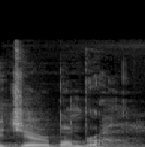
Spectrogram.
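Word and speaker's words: Jerrabomberra: We built a house down in Jerobombra, which is Jerobombra is just outside of Canberra. Everyone say Jerobombra. Jerobombra. It's Aboriginal. It's an Aboriginal word, yeah. It's Aboriginal for place, hard to pronounce.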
